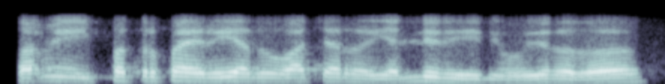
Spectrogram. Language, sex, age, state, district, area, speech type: Kannada, male, 60+, Karnataka, Bellary, rural, conversation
